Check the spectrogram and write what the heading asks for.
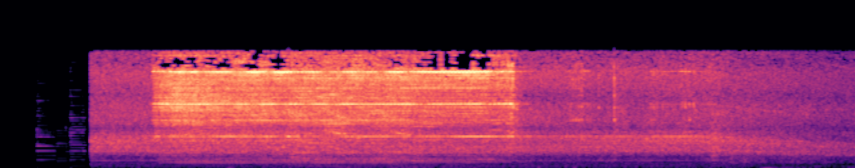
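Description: Table saw starting up under a second in and running. From about one and a half to five seconds in, its blade rips through a small piece of plywood with a louder, hissier cutting sound, then runs on free without load.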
